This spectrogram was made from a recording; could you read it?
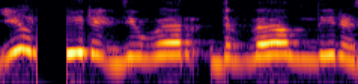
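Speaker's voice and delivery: shrill, loud tantrum voice. Mocking a speech's wording by imitating Greta Thunberg: bad Greta Thunberg impression. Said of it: "I can't do impersonations".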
